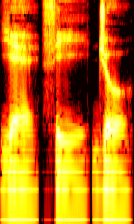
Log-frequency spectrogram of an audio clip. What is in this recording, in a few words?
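"yethijo", concatenated syllables; Affixing experiment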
